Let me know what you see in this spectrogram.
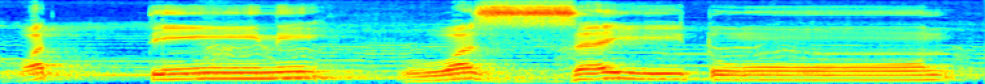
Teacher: وا کو تا مشدد کے ساتھ ملائیں گے اور سختی کے ساتھ ادا کریں گے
